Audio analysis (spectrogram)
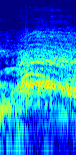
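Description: Wedding guests shouting a loud, unified hooray in response to a toast, a short swelling crowd cry that holds briefly.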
